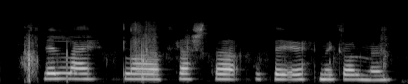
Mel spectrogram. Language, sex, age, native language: Icelandic, female, 15, Icelandic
